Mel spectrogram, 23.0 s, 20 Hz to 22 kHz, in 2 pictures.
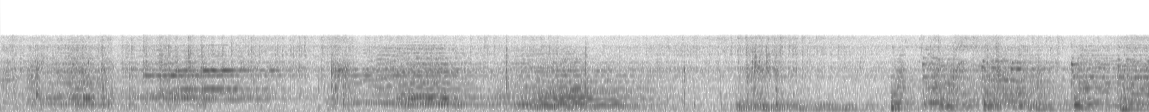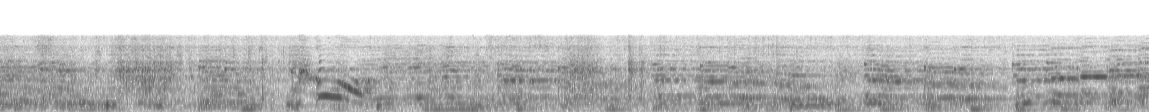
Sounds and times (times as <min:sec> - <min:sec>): Bicycle: 0:00.0 - 0:22.9
Music: 0:00.0 - 0:22.9.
